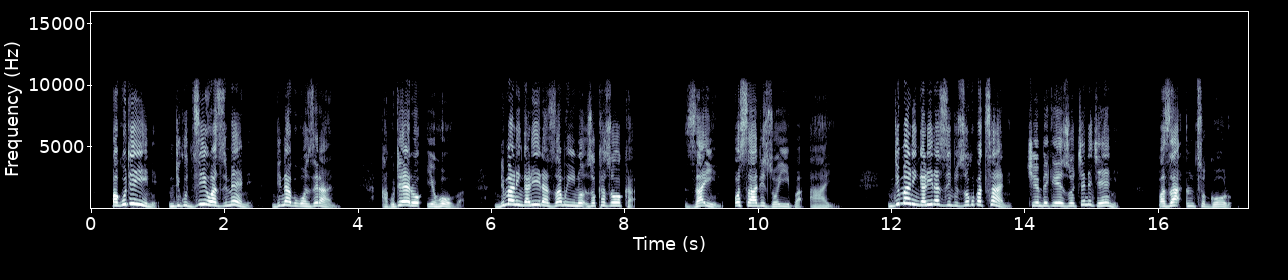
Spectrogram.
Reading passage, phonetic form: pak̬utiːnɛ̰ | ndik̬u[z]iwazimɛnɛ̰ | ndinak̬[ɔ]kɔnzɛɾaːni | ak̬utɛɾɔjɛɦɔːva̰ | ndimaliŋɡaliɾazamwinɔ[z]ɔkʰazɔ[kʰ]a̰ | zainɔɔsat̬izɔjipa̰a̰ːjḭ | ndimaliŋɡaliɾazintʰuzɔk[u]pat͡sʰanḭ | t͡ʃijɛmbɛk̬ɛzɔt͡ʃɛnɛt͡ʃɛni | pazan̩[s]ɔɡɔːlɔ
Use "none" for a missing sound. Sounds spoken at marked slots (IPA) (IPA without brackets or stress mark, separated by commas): d͡z, u, z, kʰ, u, t͡s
